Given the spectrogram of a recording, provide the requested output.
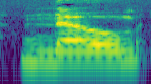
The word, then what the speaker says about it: gnome: and another one okay with the letter g so again we don't pronounce with these words and some others this is just you know a shorter list so gnome nat which is like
